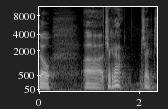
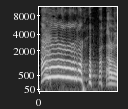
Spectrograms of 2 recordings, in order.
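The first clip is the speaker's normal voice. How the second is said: slow, high gobbling through laughter; gobbling turkey voice; 9 dB louder, much slower than usual. Pretend. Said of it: "The best turkey call".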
